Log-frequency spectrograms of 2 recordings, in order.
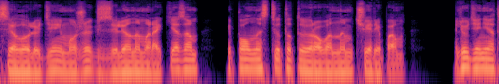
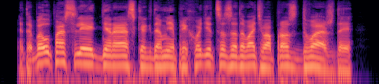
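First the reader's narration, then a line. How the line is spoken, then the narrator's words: Barked. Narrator (Russian): рявкнул он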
